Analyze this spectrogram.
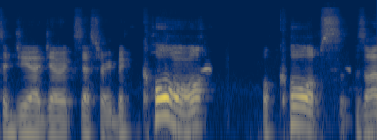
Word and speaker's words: corps: knows what Corps are it's probably pronounced core but it's c r PS French for body core mate core now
